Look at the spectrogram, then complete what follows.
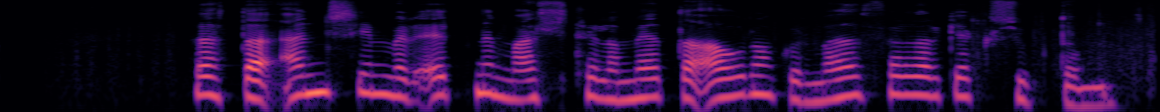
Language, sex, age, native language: Icelandic, female, 40-49, Icelandic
